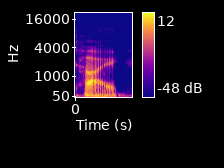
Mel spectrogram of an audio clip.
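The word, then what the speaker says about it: 胎: So in Chinese, the character for fetus, which is pronounced Thai, it's composed of two distinct visual parts.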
